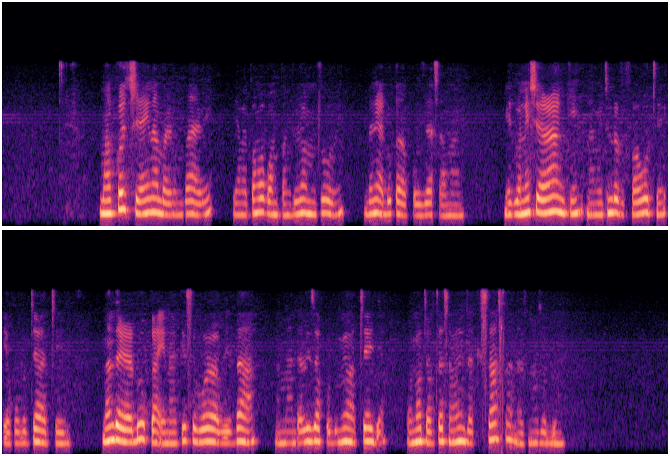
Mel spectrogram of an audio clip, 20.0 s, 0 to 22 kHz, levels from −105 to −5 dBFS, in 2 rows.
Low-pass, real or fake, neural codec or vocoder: 7.2 kHz; real; none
